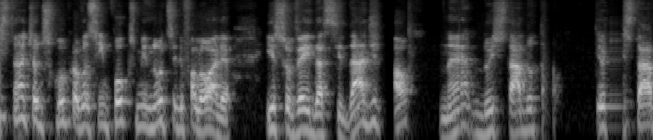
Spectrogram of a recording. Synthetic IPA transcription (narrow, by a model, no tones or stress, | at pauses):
st̪ɐ̃t͡ʃɪewd͡ʒɪskupɾʊɐvoseẽj̃powkʊzmĩnut̪ʊz̥elɪfalowɔʎʲɐ | isʊvẽjʊd̪ɐsid̪ad͡ʒɪt̪aw | nɛd̪ʊɪst̪ad̪ʊt̪aw | ewt͡ʃĩɪst̪a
